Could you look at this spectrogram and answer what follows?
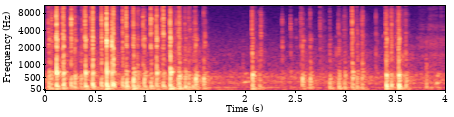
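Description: Text is typed on a computer keyboard in quick clustered keystrokes, then a few slower isolated taps after a short pause, all close and fairly quiet.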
